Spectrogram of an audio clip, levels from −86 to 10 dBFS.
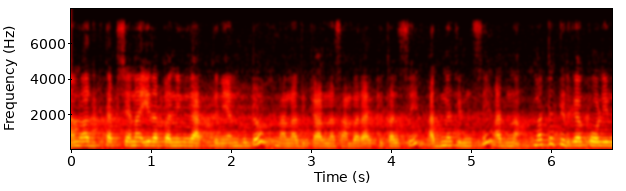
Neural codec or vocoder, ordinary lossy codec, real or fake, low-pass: codec, 16 kHz, 4 kbps, FunCodec, trained on Chinese and English, 50 frames a second; none; fake; 7.2 kHz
